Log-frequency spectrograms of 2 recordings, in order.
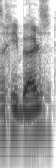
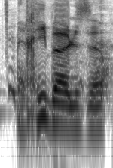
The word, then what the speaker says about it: Rebels: Rebels, et euh, Rebels, je vais le prononcer correctement, et euh, Rebels, et euh, aussi la fin d'ailleurs euh, de Clone Wars, si je ne dis pas de bêtises.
